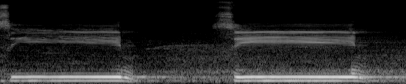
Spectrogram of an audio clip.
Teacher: سیٹی کی آواز نکال کر کھینچ کر پڑھنا ہے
